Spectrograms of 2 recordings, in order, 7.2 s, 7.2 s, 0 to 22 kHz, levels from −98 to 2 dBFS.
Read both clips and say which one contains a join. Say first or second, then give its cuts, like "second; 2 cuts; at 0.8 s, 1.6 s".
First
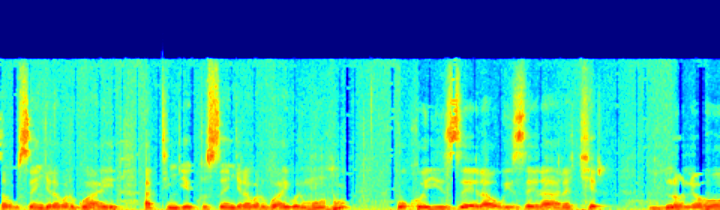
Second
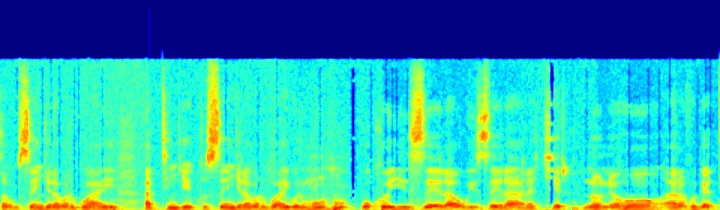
second; 2 cuts; at 3.5 s, 5.8 s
